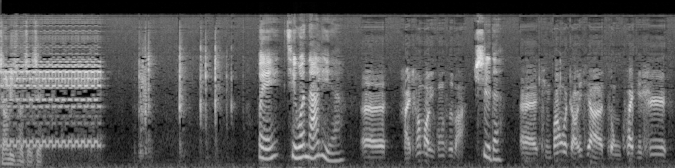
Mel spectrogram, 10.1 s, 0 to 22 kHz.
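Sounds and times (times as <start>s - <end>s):
speech: 0.0s - 0.9s, 4.0s - 10.1s
brief electronic telephone ring: 0.0s - 1.6s.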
